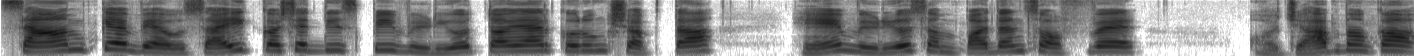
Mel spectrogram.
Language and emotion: Goan Konkani, surprised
